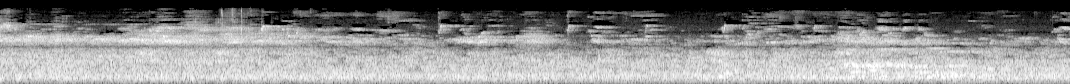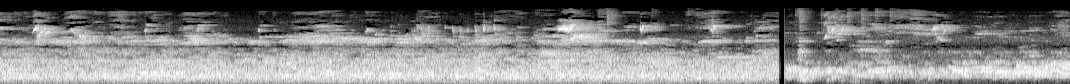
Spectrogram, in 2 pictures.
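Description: Small birds chirping over a steady, noisy background. Near the end the background changes abruptly and its low end drops out.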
